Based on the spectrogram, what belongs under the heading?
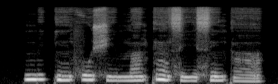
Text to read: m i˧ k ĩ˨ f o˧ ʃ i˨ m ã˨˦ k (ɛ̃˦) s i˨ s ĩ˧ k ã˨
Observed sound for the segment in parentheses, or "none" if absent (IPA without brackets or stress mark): ɛ̃˦˨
